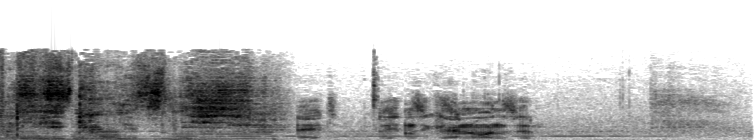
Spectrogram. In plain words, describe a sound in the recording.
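A man speaks tensely over a phone line.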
